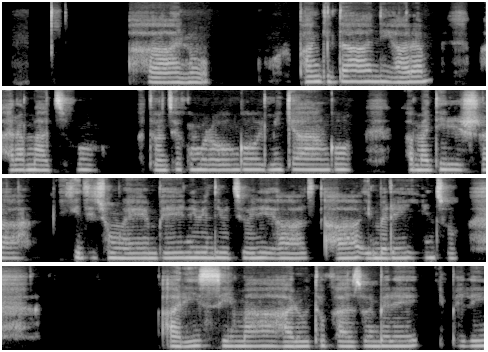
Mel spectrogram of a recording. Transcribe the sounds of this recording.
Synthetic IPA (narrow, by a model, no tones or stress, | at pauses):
ahaːn̥hu | muɾupʰaːŋɡidaniha | haɾamazo | atʰoːnzekumuɾoːŋɡo̞imiɾɟaːŋɡo̞ | amadiɾiʃa | ikitit͡ʃumŋeːmbe̞niβiːndiβit͡siβiɾiahaimbe̞ɾe̞jiːnzu | haɾisimaɦaɾiutʰuɡazoimbeɾe | imbeɾe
